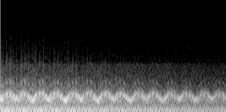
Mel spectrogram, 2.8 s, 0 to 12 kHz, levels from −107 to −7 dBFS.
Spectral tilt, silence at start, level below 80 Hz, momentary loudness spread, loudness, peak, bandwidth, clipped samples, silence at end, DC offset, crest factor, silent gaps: -15 dB/octave; 0 s; -30 dBFS; 11 LU; -30 LUFS; -10 dBFS; 1.4 kHz; under 0.1%; 0 s; under 0.1%; 16 dB; none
